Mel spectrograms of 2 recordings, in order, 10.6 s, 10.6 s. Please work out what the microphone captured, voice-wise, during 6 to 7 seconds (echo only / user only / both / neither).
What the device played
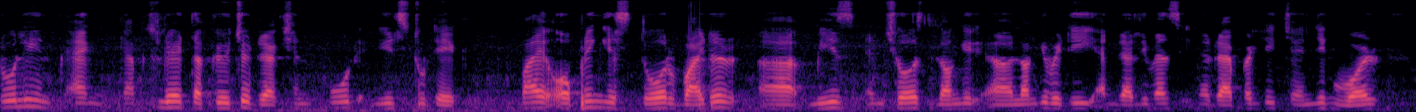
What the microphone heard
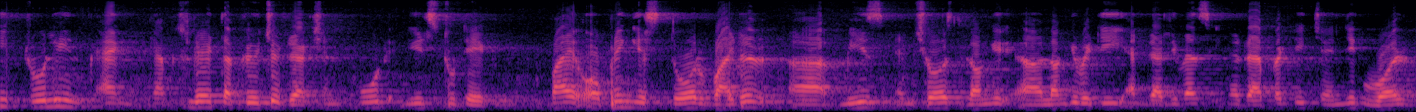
echo only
